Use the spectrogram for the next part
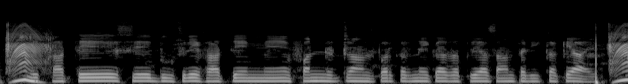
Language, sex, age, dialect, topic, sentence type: Hindi, male, 25-30, Marwari Dhudhari, banking, question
